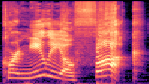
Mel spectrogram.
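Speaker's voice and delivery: loud, high mock-shocked announcement; hammed-up shout; dramatic reveal. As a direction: belt the name out as a big reveal. Dramatic reveal of character name.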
